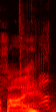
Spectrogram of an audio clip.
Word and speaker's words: Fi: With the canon pronunciation of Fee's name being Fi, you could say that she has Wi-Fi, which she uses to connect, which she uses to contact Scrapper.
